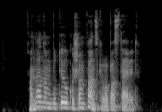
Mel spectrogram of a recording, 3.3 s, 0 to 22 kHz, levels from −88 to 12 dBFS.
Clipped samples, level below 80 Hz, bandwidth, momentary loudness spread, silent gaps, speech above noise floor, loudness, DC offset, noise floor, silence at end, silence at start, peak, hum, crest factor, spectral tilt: under 0.1%; -56 dBFS; 14 kHz; 9 LU; none; 49 dB; -21 LUFS; under 0.1%; -69 dBFS; 0.55 s; 0.6 s; -6 dBFS; none; 16 dB; -7 dB/octave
